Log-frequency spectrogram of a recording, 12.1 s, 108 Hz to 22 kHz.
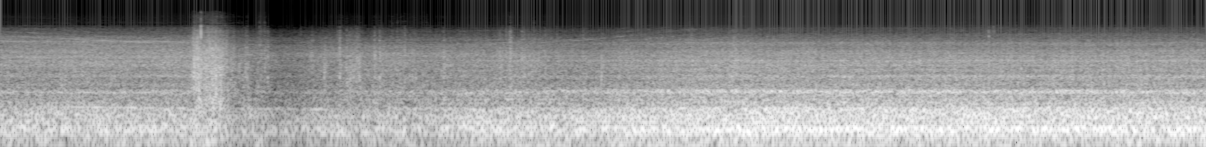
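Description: Cabin noise of a Boeing 737-800 rolling out on the runway after landing. About two seconds in there is a brief burst of noise and a low thump. The CFM56 engines' rumble then builds over a few seconds and holds steady.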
